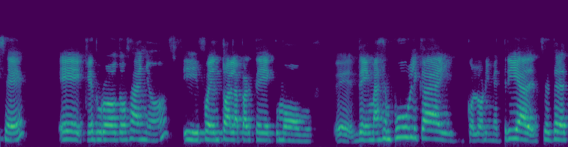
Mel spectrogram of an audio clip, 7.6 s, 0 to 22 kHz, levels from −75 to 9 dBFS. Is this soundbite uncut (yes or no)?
yes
